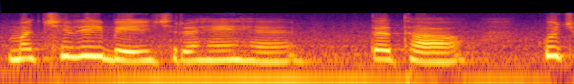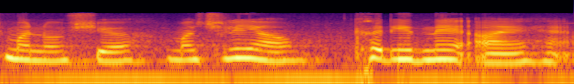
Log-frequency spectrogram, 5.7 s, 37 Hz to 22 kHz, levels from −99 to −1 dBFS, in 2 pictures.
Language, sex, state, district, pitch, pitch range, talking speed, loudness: Hindi, female, Chhattisgarh, Raipur, 235 Hz, 215-255 Hz, 115 wpm, -11 LUFS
